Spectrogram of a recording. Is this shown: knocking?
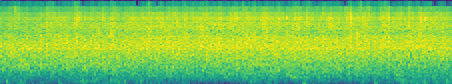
no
